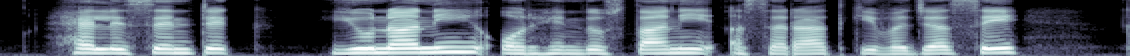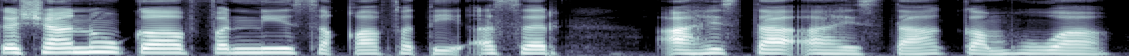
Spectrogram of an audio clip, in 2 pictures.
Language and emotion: Urdu, neutral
